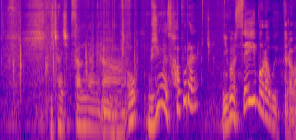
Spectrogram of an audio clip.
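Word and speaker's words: Sabre: 이걸 세이버라고 읽더라고.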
